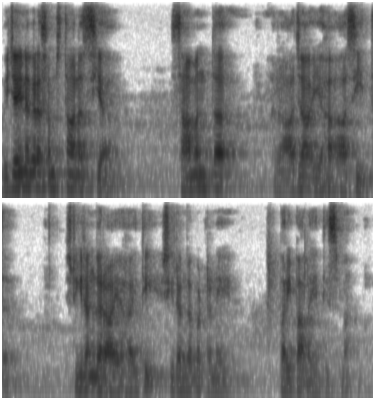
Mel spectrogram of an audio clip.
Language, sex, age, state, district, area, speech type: Sanskrit, male, 45-60, Karnataka, Bangalore Urban, urban, spontaneous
